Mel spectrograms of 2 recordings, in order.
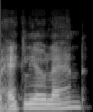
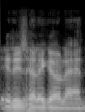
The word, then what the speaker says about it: Heligoland: I think is it Heligoland or Heglioland? Yeah, I think it's Heligoland. I have no idea how to pronounce it. The album that I listened, I don't know how to pronounce that either, but that's like Mezzanine. Is that how you pronounce it? Yeah. I think that's like, and you were correct. It is Heligoland.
